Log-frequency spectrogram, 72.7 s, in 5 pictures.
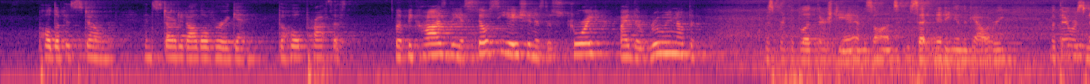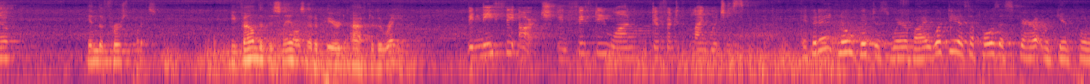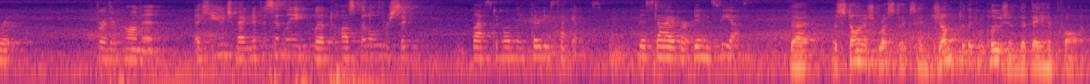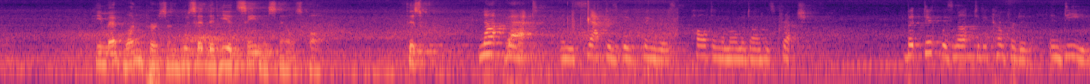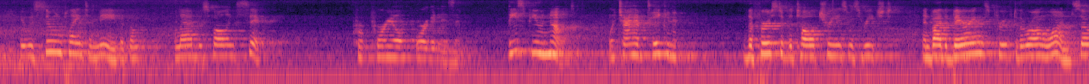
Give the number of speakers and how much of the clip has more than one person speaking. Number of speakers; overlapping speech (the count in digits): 6, no overlap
